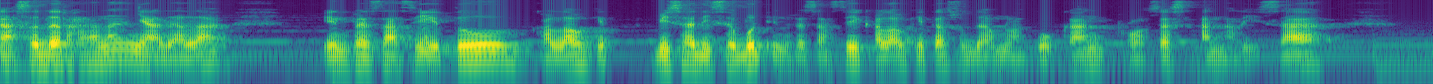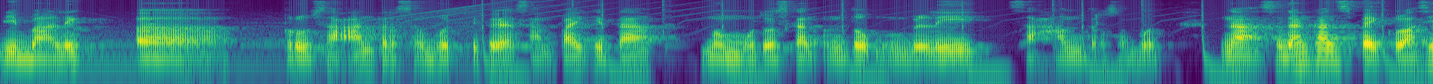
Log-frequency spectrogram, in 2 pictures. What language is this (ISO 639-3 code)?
ind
